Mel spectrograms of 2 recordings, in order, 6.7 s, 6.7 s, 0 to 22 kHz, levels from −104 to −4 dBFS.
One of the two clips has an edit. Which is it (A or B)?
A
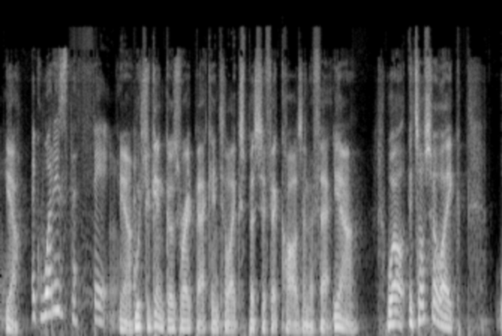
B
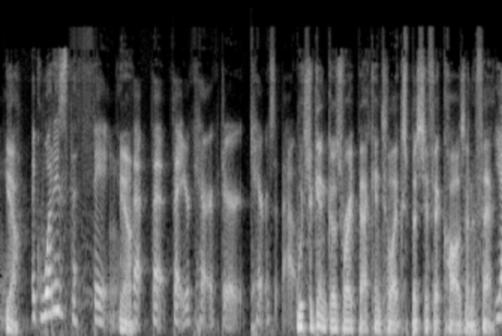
A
